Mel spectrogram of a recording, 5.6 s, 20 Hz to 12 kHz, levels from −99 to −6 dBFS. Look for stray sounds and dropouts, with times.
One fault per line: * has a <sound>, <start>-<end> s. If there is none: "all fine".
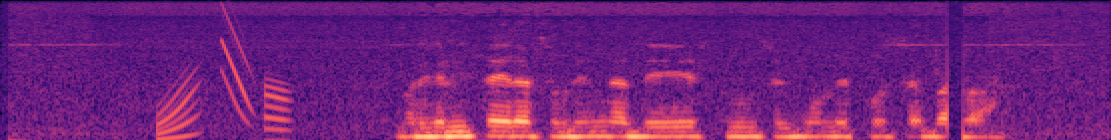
* has a chirp, 0.8-1.5 s
* has a dropout, 4.7-4.8 s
